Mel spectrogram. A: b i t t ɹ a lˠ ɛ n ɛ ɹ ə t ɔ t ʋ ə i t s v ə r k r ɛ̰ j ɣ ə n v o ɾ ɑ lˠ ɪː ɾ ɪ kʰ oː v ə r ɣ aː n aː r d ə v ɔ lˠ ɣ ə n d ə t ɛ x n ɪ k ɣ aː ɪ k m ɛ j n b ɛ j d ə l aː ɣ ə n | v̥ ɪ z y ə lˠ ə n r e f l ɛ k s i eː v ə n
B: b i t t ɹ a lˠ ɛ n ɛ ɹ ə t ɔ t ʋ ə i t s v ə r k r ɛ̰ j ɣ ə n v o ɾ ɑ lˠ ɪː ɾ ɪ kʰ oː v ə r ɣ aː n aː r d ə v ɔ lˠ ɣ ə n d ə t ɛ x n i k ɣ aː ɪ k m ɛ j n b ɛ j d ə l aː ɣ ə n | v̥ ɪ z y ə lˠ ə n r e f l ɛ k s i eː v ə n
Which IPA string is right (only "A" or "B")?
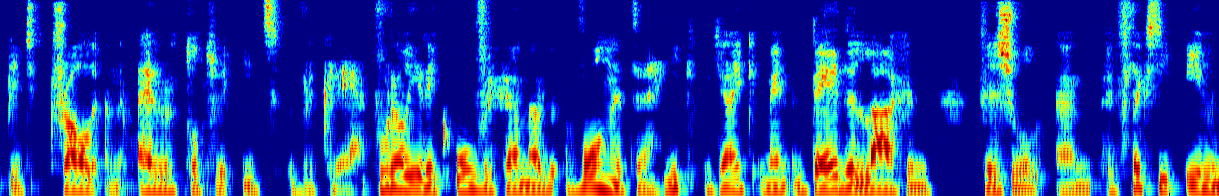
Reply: B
